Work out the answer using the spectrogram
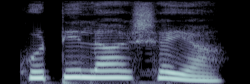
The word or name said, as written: ಕುಟಿಲಾಶಯ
